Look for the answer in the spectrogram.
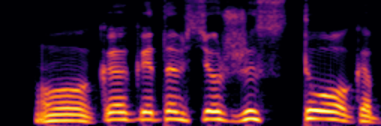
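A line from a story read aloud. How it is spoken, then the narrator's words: Tearful lament. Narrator (Russian): причитала я сквозь слезы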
